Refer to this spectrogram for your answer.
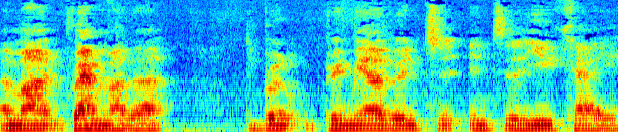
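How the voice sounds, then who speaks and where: In a very deep, low pitch, a man speaks with a monotone, flat intonation and a somewhat breathy quality. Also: moderate pace. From London (Forest Gate), born in Jamaica. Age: 70s. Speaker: oral history interviewee. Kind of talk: oral history interview. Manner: halting, with false starts.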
